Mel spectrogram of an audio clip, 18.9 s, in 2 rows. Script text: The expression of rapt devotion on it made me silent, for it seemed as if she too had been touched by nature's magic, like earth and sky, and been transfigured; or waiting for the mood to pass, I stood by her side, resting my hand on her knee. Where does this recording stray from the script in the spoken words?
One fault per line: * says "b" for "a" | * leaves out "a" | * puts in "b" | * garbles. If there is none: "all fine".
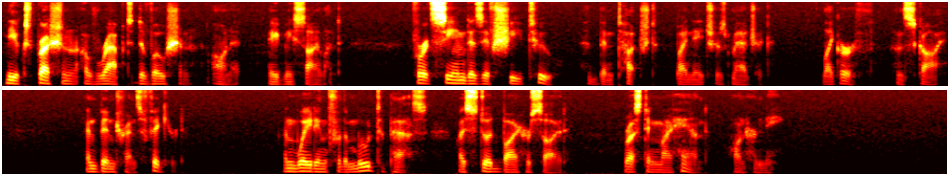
* says "and" for "or"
